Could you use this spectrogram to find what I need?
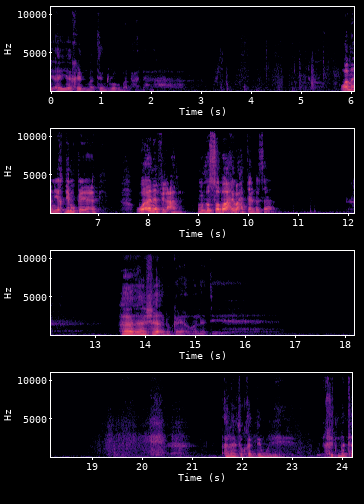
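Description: A man speaks softly and with concern, close by.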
